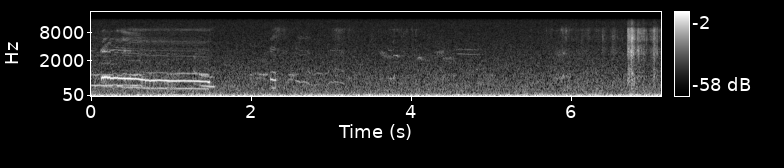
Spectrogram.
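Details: One of two red foxes (Vulpes vulpes) interacting near their dens, caught by a camera trap in the countryside of Corte Franca, gives a drawn-out, whining, tonal cry that slides downward, over a low outdoor rumble.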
